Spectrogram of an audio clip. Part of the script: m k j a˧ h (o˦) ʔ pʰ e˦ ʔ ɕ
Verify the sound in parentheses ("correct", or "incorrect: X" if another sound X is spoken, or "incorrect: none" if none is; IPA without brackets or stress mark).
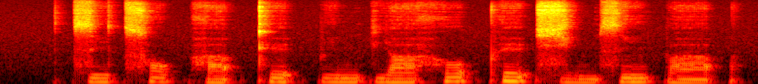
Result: correct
